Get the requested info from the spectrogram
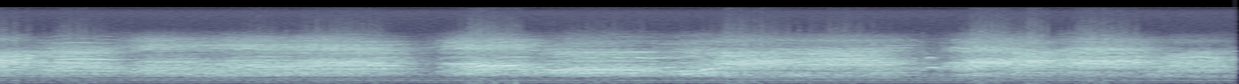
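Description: A large group of schoolchildren singing together, in long phrases with short breaks between them.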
